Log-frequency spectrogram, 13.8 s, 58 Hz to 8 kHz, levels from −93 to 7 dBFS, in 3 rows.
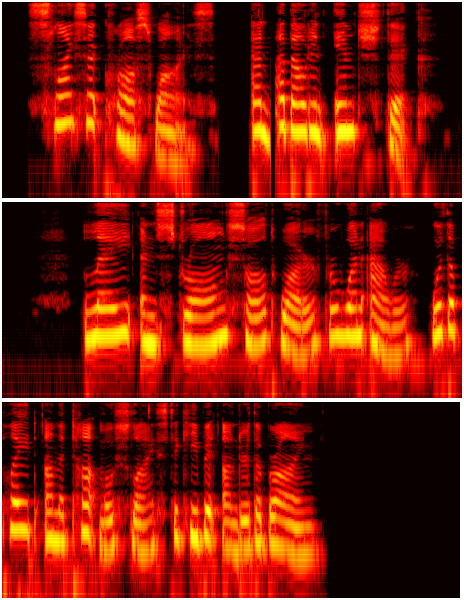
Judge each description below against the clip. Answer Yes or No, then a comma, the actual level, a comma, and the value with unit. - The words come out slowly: Yes, slow, 125 wpm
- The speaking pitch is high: Yes, high, 245 Hz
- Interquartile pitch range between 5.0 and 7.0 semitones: Yes, wide, 5.4 semitones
